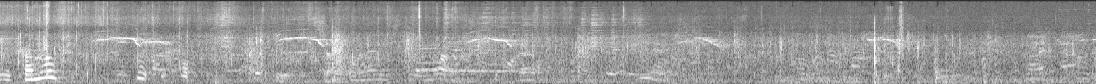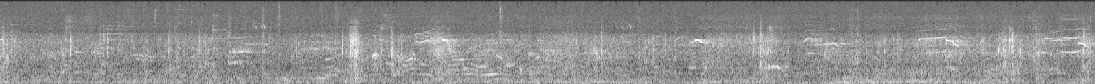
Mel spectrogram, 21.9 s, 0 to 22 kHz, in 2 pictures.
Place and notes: workum, het zool: marina, promenade - the city, the country & me: marina, promenade
approaching thunderstorm
the city, the country & me: august 4, 2012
